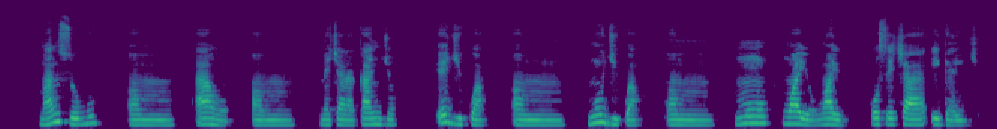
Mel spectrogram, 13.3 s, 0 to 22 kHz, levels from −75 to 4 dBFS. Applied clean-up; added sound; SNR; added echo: none; none; none; none.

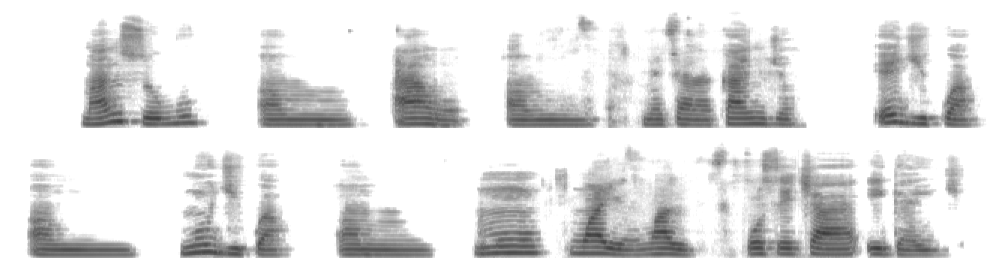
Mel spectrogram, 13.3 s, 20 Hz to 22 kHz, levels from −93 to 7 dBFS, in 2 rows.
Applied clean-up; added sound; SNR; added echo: neural mask model Resemble Enhance denoiser.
